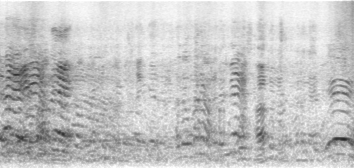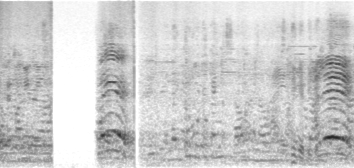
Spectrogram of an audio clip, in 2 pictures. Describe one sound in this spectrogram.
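Men talk loudly nearby in a lively crowd.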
